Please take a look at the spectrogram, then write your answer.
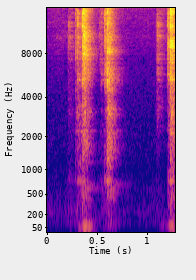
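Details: Basic ceiling fan on high speed with the light off: paired glassy rattles about once a second in a quiet room as the fan's wobble shakes the loose light globe.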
